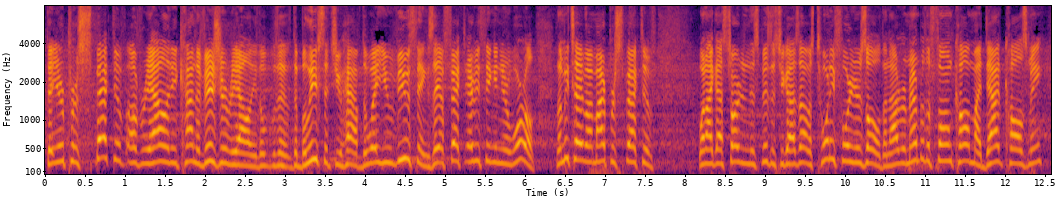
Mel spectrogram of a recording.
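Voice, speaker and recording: Man, young adult, motivational speech, animated storytelling, sharp tone, reverberant event hall. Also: extremely high pitch, quick pace. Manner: animated storyteller acting out quoted voices. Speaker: motivational speaker.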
